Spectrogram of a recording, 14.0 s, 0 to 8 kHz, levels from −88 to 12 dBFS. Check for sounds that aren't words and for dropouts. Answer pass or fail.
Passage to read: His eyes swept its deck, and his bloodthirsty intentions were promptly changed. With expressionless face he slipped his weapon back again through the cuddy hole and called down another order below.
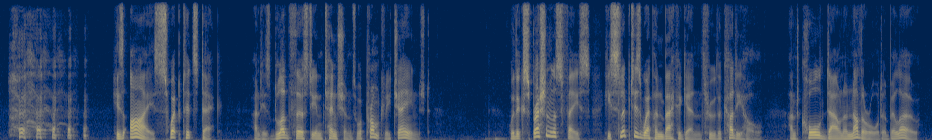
fail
